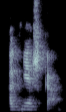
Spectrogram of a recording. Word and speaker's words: Agnieszka: So we're going to start with my name, Agnieszka. And the reason people often struggle to pronounce it is because it contains a couple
